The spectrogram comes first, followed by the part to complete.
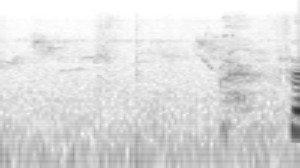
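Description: Quiet outdoor ambience with a few faint, short bird chirps, and a soft handling sound about one and a half seconds in as a man begins to speak at the very end.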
